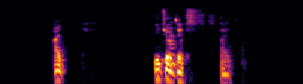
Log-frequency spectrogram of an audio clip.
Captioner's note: speak in Japanese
